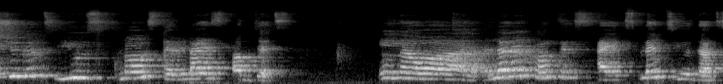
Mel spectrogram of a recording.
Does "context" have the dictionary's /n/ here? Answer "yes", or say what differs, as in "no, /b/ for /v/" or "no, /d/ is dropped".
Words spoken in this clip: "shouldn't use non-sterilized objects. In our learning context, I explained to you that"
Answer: yes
